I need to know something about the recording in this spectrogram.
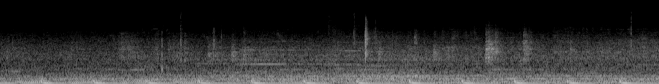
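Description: Steady low engine rumble, with a few light clicks and knocks scattered through it.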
